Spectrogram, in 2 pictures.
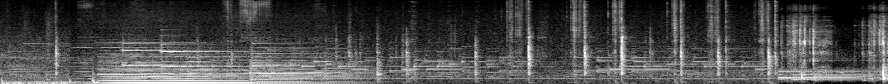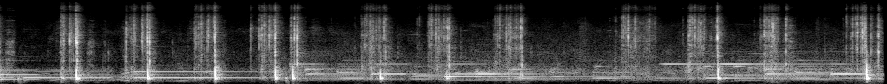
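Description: Chef's knife dicing celery on a wooden cutting board: a steady run of short chopping strokes, about one and a half a second, over soft background music.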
